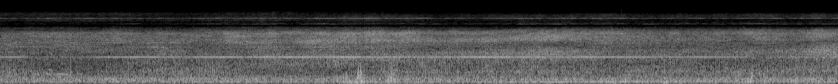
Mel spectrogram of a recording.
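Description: A pair of Mi-2 helicopters flying in formation, their twin turboshaft engines and main rotors making a steady drone that swells slightly about halfway through.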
